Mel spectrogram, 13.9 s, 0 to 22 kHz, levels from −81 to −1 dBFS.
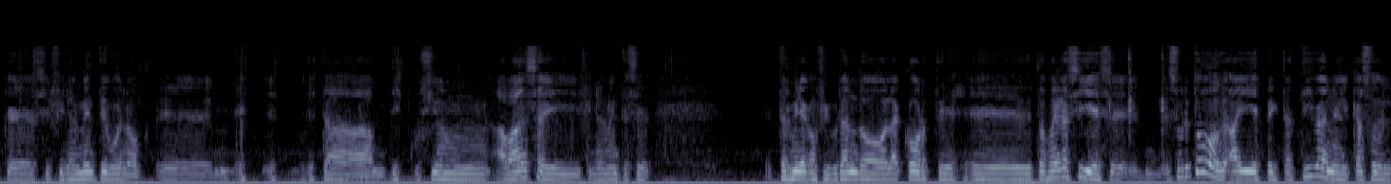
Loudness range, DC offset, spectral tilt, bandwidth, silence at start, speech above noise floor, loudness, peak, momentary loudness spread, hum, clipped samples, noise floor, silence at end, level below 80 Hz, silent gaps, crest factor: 6 LU; 0.5%; -6 dB/octave; 7.6 kHz; 0 s; 23 dB; -39 LUFS; -22 dBFS; 13 LU; none; under 0.1%; -62 dBFS; 0 s; -54 dBFS; none; 16 dB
